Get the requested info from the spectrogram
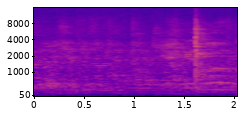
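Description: A single sharp click of a carom billiards shot about one and a half seconds in, ivory-hard balls and cue in play on a three-cushion table, over a low murmur of voices in the hall.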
